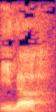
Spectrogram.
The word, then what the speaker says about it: ilah: which there's the term ilah. If you want to write that in English, it would be I-L-A-A-H, ilah. It's pretty easy to pronounce in English, okay?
